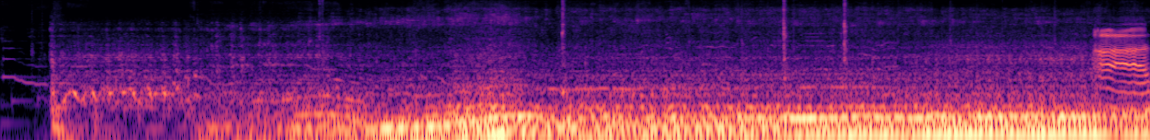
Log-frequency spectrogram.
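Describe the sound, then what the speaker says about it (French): A tractor engine turns over and catches in a cold start, then settles into a loud, rough idle that swells slightly and holds steady, with a few sharp knocks and clanks cutting in near the close. "Un petit démarrage à froid"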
